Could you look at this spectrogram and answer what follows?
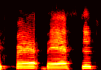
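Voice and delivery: drawn-out Boston accent; slow, broad Bostonian demo. Shown as a demonstration. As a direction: stretch it like a Bostonian, R dropped. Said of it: "if you can say".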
